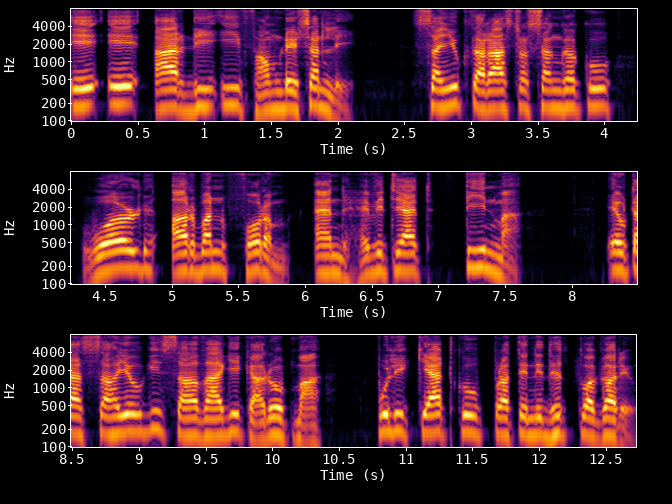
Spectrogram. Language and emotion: Nepali, neutral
